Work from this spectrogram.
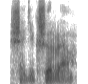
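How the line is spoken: Whispering. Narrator (Russian): прошептал Ничто

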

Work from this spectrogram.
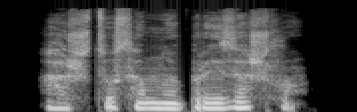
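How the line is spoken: Breathless exhale. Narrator (Russian): выдохнула

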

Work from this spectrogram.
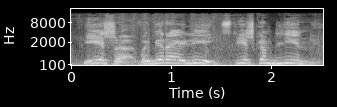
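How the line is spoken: Shouted. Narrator (Russian): крикнул я

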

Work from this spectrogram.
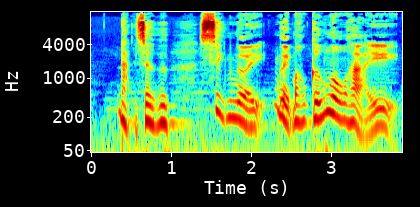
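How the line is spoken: Sobbing plea. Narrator (Vietnamese): Vu Mộng ... thút thít

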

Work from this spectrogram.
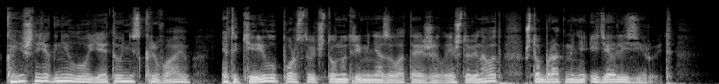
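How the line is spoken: Conciliatory, suppressed anger. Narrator (Russian): Демьян говорил примирительным тоном, хотя внутри все горело

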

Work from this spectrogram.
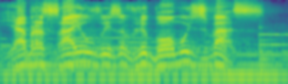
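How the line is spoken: Roared. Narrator (Russian): взревел он

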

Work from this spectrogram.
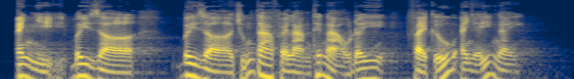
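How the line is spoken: Frightened trembling stammer. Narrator (Vietnamese): Dương Hoài Ngọc sợ đến nỗi giọng nói cũng run run, lắp bắp hỏi

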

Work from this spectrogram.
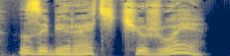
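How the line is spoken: Through gritted teeth. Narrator (Russian): сквозь зубы переспросила я

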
